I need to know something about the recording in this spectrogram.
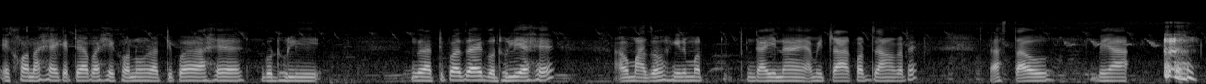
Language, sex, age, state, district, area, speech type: Assamese, female, 45-60, Assam, Sivasagar, rural, spontaneous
